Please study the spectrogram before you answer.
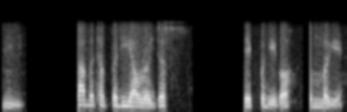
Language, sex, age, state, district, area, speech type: Manipuri, male, 18-30, Manipur, Churachandpur, rural, conversation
